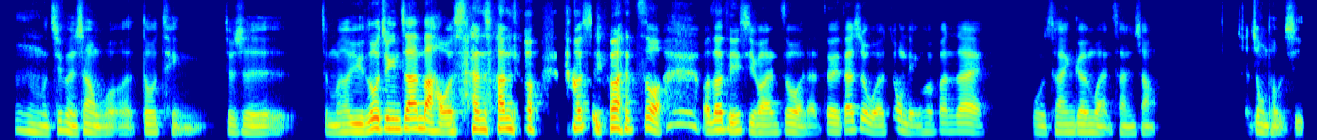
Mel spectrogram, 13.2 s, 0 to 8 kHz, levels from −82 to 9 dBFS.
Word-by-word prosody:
嗯， 135 -7 -10
我 - - -6
基 150 - -8
本 130 -8 -4
上 110 0 -3
我 - - -10
都 120 0 -5
挺 180 - -15 0.2
就 120 - -10
是 105 -2 -7 0.3
怎 110 - -13
么 115 +3 -5
雨 125 0 +1
露 160 +8 +6
均 170 -1 +3
沾 170 0 +8
吧。 135 -6 +7
我 120 +1 +3
3 165 +6 +3
餐 170 +2 +6 0.2
都 170 -1 +3 0.4
都 170 - +5
喜 - - -4
欢 175 -2 +7
做， 175 0 +2 0.4
我 - - -1
都 150 +3 +4
挺 135 -3 -2
喜 140 -3 -6
欢 115 0 -3
做 120 -2 -3
的。 - - -11
对， 130 -2 -6
但 145 +3 +1
是 160 - -6
我 115 -7 -3
重 160 -5 -8
点 110 -2 -9
会 120 +2 -14
放 130 +2 -10
在 130 -4 -3 0.4
午 110 -3 -12
餐 120 +3 -9
跟 120 0 -4
晚 105 -3 -7
餐 100 -2 -11
上， - - -12 0.9
是 - - -21
重 - - -6
头 - - -9
戏。 - - -9
125 Hz, 230 characters per minute, -23 LUFS, 115-155 Hz, 0.9 s, 沾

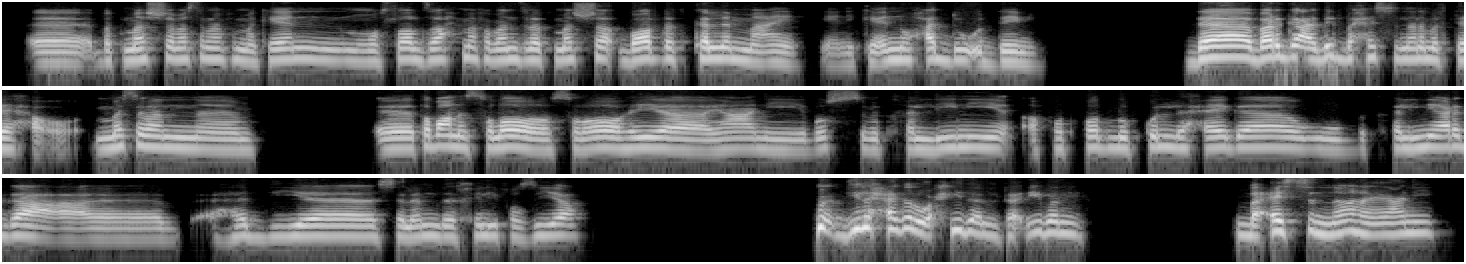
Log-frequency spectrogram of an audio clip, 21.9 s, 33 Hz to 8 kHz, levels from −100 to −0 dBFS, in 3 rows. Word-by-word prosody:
آآ 155 0 -1
باتمشي 185 +3 -3
مثلًا 195 +1 -4
في 190 - -8
مكان 185 +2 -3
مواصلات 175 +3 -3
زحمة 195 +3 -3
فبانزل 190 0 -2
أتمشى، 190 +3 -2
بأقعد 195 +3 +4
أتكلم 200 0 +1
معاه 160 -3 -4
يعني 140 - -13
كأنّه 175 +6 -2
حد 190 -1 0
وقدامي، 155 -4 -3 0.7
ده 220 +4 +11
بارجع 225 +2 +7
البيت 225 +4 +1
باحس 215 +2 -6
إن 195 - -2
أنا 200 - -1
مرتاحة 180 -2 -2
آه - - -13
مثلًا 190 0 -1
آآ 165 -1 -5 0.6
آآ 175 +1 +2
طبعًا 205 +1 +3
الصلاة 185 -2 +3
الصلاة 170 +3 0
هي 180 +1 0 0.3
يعني 170 -2 -6
بُص 175 +2 -11
بتخلّيني 175 +2 -5
أفضفض 185 +2 -7
له 180 - -2
بكُل 195 +2 -4
حاجة 190 +1 0
وبتخلّيني 175 +3 -4
أرجع 180 -7 +2 0.7
هادية 180 0 0
سلام 175 +1 -4
داخلي 185 +2 -5
فظيع. 190 +2 -4 1.3
دي 285 - +2
الحاجة 290 -2 +4
الوحيدة 265 -1 +2
اللي 200 -3 -6
تقريبًا 225 +2 -3 0.8
باحس 240 +6 +2
إنها 225 0 0
يعني 220 +2 -3
185 Hz, 140 wpm, -22 LUFS, 175-200 Hz, 1.3 s, ده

